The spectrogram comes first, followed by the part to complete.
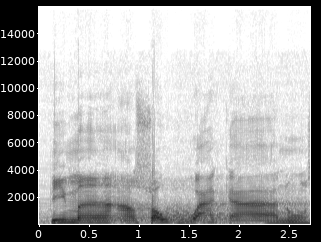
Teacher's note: Bima asawwakanu itu ada wawu tapi bukan huruf mat, tapi huruf lin. Bertemu wawu tetap harus diidghamkan dan jangan sampai dibaca dengung karena tidak nun. Bima asawwakanu seperti wawu dibaca tasdid.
